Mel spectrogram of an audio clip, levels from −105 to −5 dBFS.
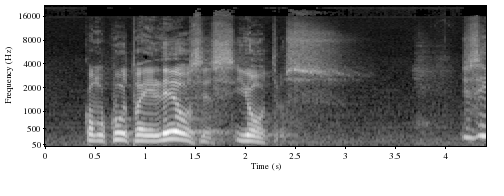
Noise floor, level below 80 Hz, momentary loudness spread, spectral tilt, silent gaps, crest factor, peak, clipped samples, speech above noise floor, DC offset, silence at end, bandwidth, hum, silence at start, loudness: -61 dBFS; -64 dBFS; 20 LU; -5.5 dB/octave; none; 18 dB; -4 dBFS; under 0.1%; 41 dB; under 0.1%; 0 s; 16.5 kHz; none; 0.45 s; -21 LUFS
